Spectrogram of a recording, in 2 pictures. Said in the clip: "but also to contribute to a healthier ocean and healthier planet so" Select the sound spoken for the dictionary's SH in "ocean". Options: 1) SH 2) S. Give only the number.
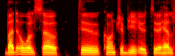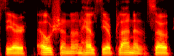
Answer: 1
